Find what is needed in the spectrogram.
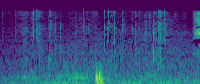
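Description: Foil wrapper of a Panini Legacy football card pack crinkling and tearing as it is opened by hand, with a steady crackle of small ticks.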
